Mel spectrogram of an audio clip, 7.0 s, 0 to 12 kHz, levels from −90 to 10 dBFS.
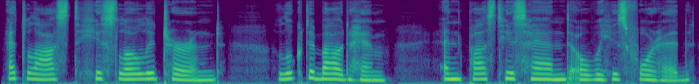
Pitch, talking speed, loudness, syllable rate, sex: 200 Hz, 130 wpm, -16 LUFS, 3.9 syllables/s, female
